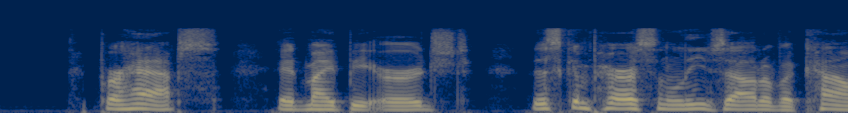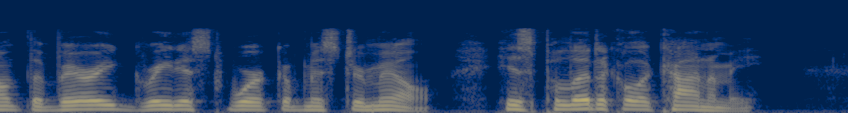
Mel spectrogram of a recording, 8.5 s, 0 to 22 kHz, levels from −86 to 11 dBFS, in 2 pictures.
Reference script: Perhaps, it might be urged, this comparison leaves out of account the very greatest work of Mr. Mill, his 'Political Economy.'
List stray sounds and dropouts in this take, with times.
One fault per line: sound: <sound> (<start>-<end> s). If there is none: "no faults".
no faults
